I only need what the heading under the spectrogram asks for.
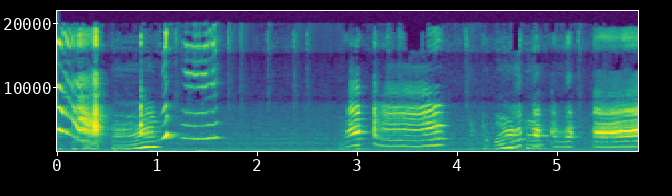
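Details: A rose-ringed parakeet (ringneck) talks in squeaky, nasal bursts with rising whistled slides, four or five short phrases over six seconds, over a steady low hum.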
